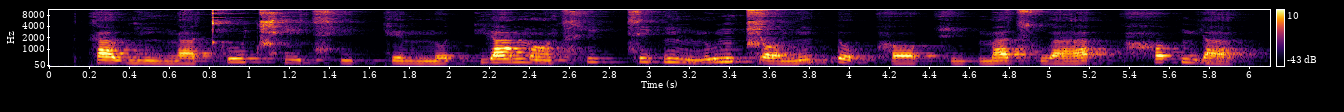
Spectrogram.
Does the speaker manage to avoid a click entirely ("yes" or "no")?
yes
